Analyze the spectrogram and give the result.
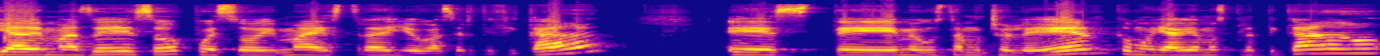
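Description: A woman with a Mexican accent at medium pitch and a moderate pace, with lively intonation. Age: 20s. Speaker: podcast co-host, yoga teacher. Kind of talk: casual chat. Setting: studio.

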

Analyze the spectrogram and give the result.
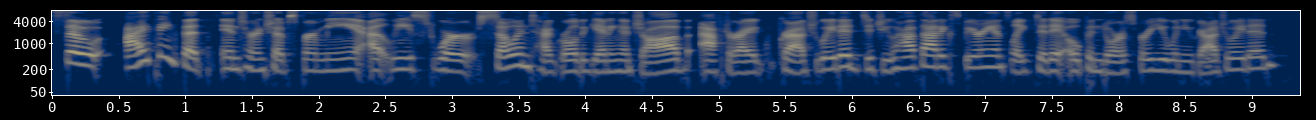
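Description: With a normal speaking voice, a woman talks at a fairly quick pace and ordinary pitch variation. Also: medium pitch for a woman. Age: 20s. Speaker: podcast host. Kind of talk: casual interview chat.

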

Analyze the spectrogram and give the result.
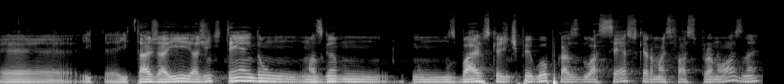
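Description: A man's dark, mellow voice at medium pitch, with fairly even intonation and a moderate pace. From Santa Catarina highlands, Brazil (Lages). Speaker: credit agent. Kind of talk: casual podcast interview.

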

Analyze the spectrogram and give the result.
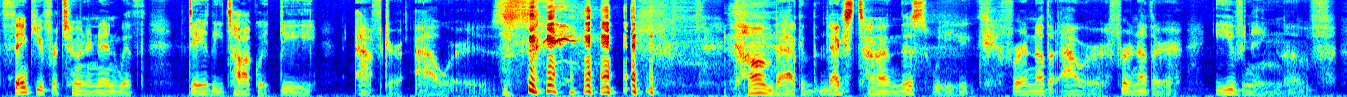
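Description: A man uses a put-on character voice, pitched very deep and low, with big swings in loudness. He talks at a fairly slow pace with ordinary pitch variation and long, frequent pauses. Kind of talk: broadcast outro.

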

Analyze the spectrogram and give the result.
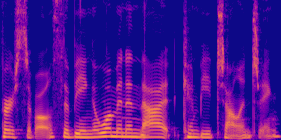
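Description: This woman has a plain, everyday voice, medium in pitch, with an American accent. She talks at a fairly quick pace. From Texas. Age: 40s. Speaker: interior designer and business owner. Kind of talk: casual interview chat.

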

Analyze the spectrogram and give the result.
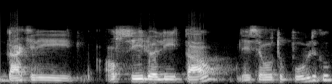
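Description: A man with an unremarkable speaking voice. He talks at a moderate pace and a medium pitch. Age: 30s. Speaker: skateboarder and skate teacher. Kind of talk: casual chat.

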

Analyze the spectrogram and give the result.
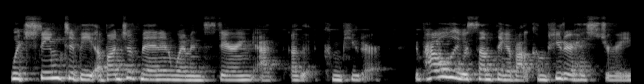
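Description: A plain read-aloud delivery with ordinary pitch variation.

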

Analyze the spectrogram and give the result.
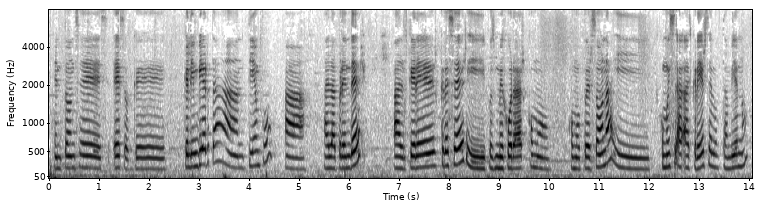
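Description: A fairly high-pitched woman at a very slow pace, with ordinary pitch variation and noticeable background noise. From Mexico, Guadalajara. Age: 30s. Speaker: café owner. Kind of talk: interview. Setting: café. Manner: halting.

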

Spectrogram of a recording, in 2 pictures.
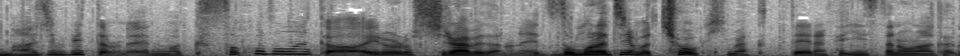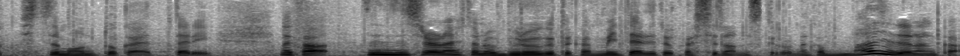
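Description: Talking at a very fast pace with hardly any pauses, a woman keeps a medium pitch and ordinary pitch variation. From Japan. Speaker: podcast host, university student. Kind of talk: casual monologue. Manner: animated.

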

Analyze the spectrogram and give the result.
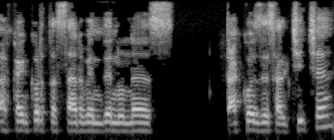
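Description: A man's medium-pitched voice, dark and mellow in tone, dry and close with no echo. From Mexico, Oaxaca. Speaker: podcast co-host. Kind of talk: casual chat.

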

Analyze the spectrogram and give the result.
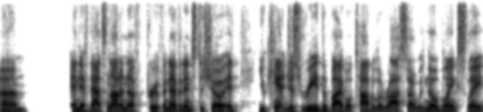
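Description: Here a man has an unremarkable speaking voice at a medium pitch. He talks at a moderate pace with ordinary pitch variation. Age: 40s. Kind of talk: casual conversation.

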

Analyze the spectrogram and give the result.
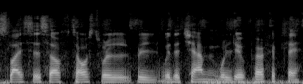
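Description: The man speaks with an Estonian accent. His pitch is fairly low. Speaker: Ironman triathlete. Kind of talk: interview. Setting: outdoors.

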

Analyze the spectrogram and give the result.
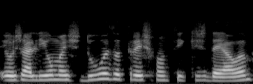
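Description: In a plain, everyday voice, a woman talks at a moderate pace and medium pitch with ordinary pitch variation. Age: 40s. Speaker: podcast host. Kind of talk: casual chat.

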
